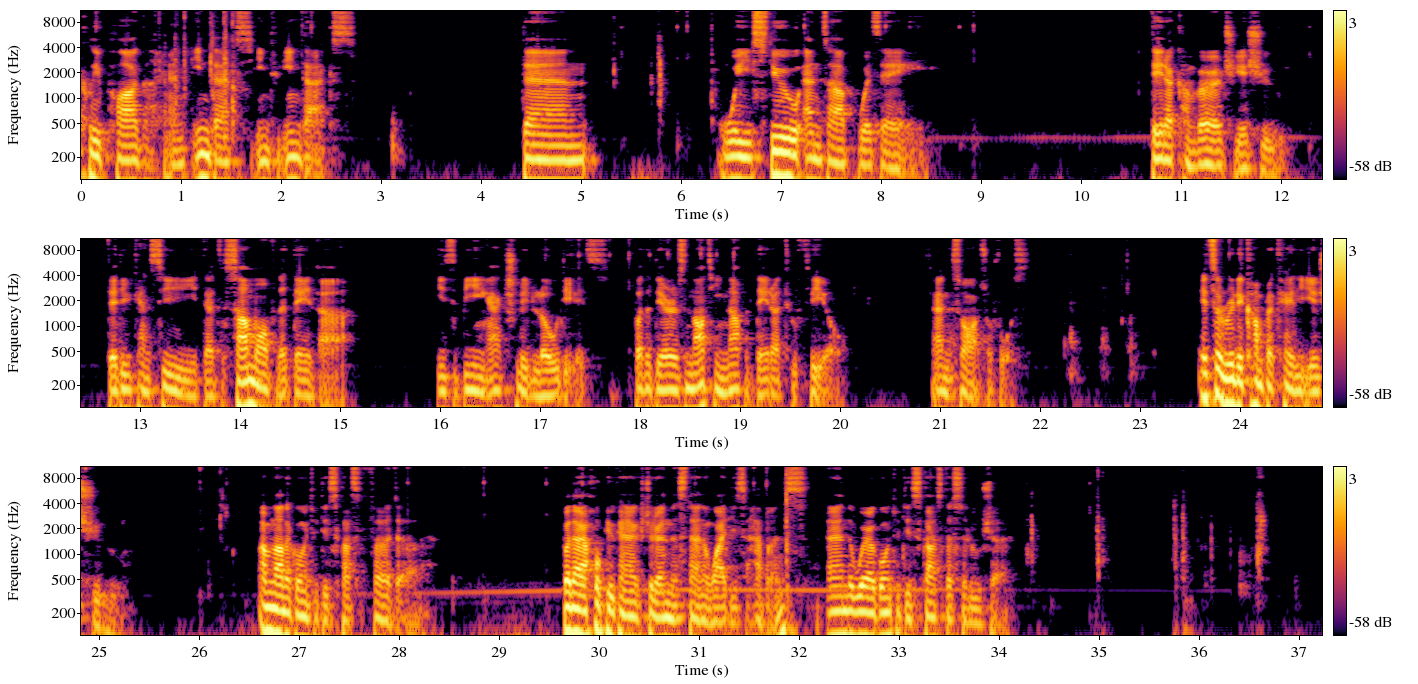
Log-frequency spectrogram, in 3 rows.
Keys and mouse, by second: 5.1 middle click, 8.0-10.0 drag, 10.8-12.3 drag, 13.2-14.7 drag, 14.9-19.5 d, 17.1 click, 18.2 click, 18.6 click, 19.9 d, 24.0 click, 24.6 d, 24.9-26.1 drag, 26.1 d, 26.6 click, 26.6 d, 28.1 click, 29.5 click, 30.7-31.0 drag, 31.6 click, 31.9 x, 34.6-34.9 shift+drag, 36.4 ctrl+alt+shift+q.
